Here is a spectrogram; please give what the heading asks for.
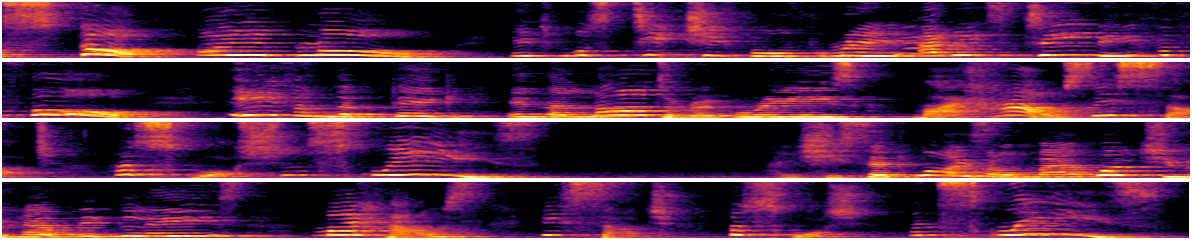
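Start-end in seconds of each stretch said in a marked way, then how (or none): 0.0-14.6 crying out. Acted. Old woman crying out about her crowded house, high and wailing. 16.4-23.7 beg, stretching the words; pleading old woman. Acted. Refrain plea.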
